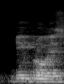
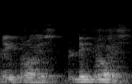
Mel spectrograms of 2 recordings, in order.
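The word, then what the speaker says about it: de Broglie: ठीक है, जिसको हम डी ब्रोगली हाइपोथेसिस बोलते हैं, और इसको जो प्रोनाउंस है डी ब्रोइस से किया जाता है, डी ब्रोइस इस तरह से।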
